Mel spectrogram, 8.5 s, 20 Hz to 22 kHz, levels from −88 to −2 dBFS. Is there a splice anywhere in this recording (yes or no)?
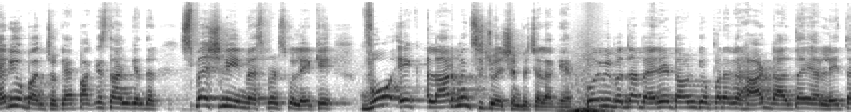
yes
